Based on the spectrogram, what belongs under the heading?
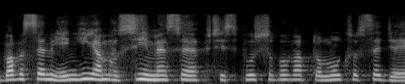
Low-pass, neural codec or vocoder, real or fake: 10.8 kHz; codec, 16 kHz in and 24 kHz out, 0.6 kbps, FocalCodec, streaming, 4096 codes; fake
